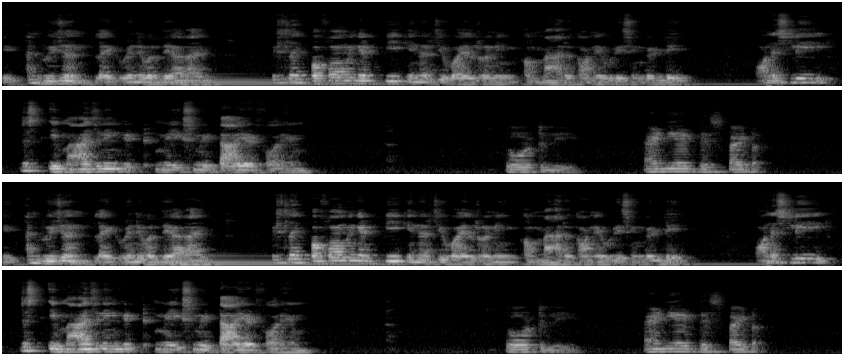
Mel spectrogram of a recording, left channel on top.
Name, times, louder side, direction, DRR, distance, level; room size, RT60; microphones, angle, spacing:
voice 1, 0.0-2.1 2.7-6.8 7.5-8.3 8.6-11.4, right 2 dB, 65° right, 1.3 m, -25 dB
Bass guitar, 1.4-7.7, right 3 dB, 90° right, 1.6 m, -40 dB
voice 2, 13.4-14.1 14.8-15.9, right 1 dB, 15° right, 1.4 m, -29 dB
4.2 x 3.0 x 2.8 m
head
